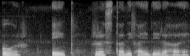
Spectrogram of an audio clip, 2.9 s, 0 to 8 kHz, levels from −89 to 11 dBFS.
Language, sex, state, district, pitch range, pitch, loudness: Hindi, female, Haryana, Rohtak, 205-220 Hz, 215 Hz, -18 LUFS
